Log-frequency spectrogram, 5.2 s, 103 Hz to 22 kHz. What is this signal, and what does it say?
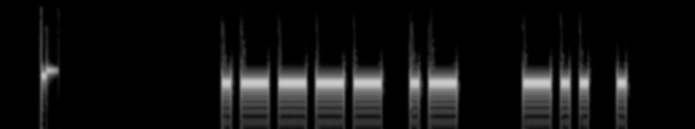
Morse code, heard as a keyed tone, about 17 wpm, 700 Hz. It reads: 1A DE
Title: Field Day Exchanges Encore - 17wpm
